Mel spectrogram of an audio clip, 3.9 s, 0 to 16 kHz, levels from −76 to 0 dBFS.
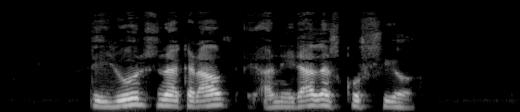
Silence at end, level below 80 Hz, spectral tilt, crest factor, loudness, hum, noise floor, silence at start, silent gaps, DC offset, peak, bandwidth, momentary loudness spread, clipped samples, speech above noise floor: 0.85 s; -74 dBFS; -6 dB/octave; 18 dB; -25 LUFS; none; -76 dBFS; 0.7 s; none; under 0.1%; -8 dBFS; 11.5 kHz; 11 LU; under 0.1%; 51 dB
